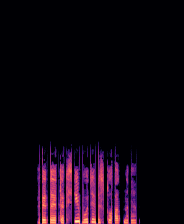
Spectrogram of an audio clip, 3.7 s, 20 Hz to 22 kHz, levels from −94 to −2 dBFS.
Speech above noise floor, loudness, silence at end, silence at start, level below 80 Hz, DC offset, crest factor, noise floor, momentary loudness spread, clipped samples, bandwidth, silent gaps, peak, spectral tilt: over 70 dB; -20 LUFS; 0.95 s; 0.75 s; -56 dBFS; under 0.1%; 18 dB; under -90 dBFS; 12 LU; under 0.1%; 7.2 kHz; 2.41-2.46 s; -4 dBFS; -5 dB/octave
